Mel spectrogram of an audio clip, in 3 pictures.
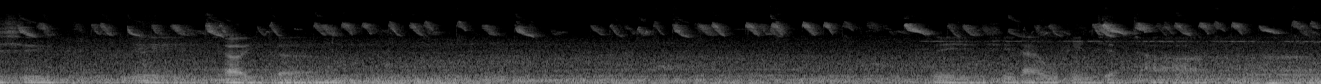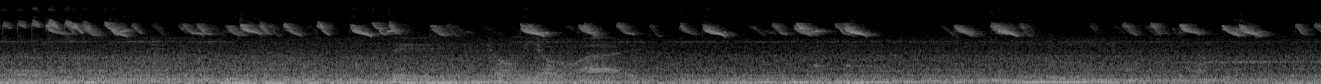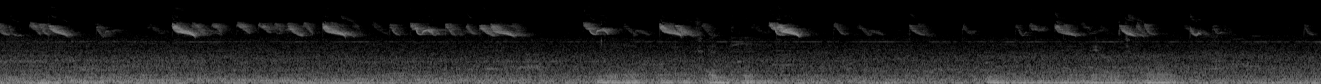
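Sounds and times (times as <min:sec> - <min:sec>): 
birds chirping: 0:00.0 - 0:39.6
speech: 0:01.3 - 0:03.4, 0:09.4 - 0:12.4, 0:13.5 - 0:14.4.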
